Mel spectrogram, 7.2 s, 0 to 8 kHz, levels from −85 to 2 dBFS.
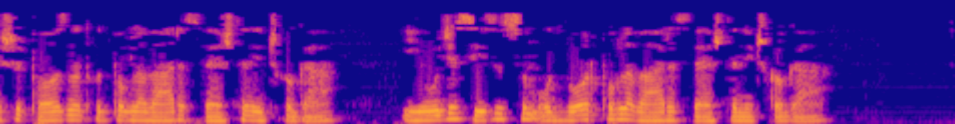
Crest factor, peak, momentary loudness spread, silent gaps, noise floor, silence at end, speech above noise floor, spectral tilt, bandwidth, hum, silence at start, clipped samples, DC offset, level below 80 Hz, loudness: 14 dB; -8 dBFS; 6 LU; none; -67 dBFS; 0.95 s; 47 dB; -10 dB/octave; 5.8 kHz; none; 0 s; under 0.1%; under 0.1%; -40 dBFS; -21 LUFS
